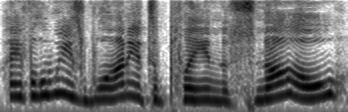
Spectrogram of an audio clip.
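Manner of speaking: excited. Acted. Bear thinking the soap flakes are snow. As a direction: gasp with wonder.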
